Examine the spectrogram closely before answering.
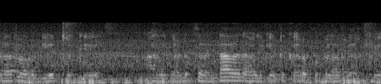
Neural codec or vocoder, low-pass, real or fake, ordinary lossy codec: vocoder, 22.05 kHz, 80 mel bands, Vocos; 7.2 kHz; fake; none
